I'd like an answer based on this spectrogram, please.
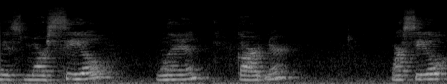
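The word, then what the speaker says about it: Marcille: them your name and if you can, just spell it for the court. Okay. Um, my name is Marcel Lynn Gardner. Marcel, M A R C I L L E.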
